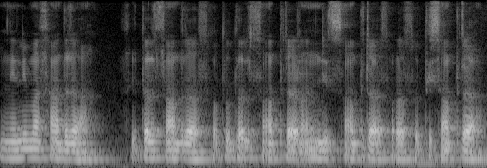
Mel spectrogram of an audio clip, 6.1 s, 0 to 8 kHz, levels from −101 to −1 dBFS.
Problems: none marked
